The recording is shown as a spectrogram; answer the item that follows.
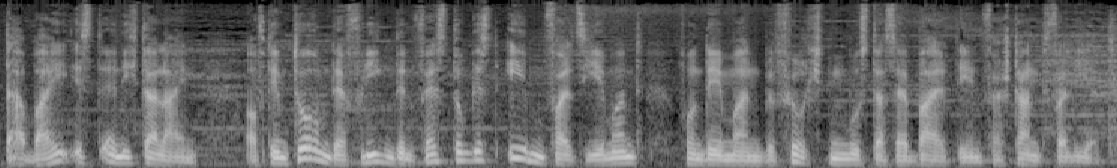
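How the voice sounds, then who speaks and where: Low, animated male storyteller. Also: normal speed, few pauses, soft background music. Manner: dramatic storyteller. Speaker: narrator. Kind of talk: scripted audio drama narration.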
